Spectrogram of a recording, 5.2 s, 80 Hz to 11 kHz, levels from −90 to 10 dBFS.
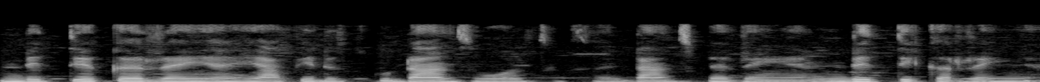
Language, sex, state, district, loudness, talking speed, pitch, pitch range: Hindi, female, Uttar Pradesh, Ghazipur, -19 LUFS, 220 wpm, 190 Hz, 180-200 Hz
